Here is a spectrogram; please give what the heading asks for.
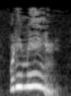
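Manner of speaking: high, far-off mocking mourner voice; a scoffing mourner, voice shot up high; incredulous mourner. Mourners voiced reacting to Jesus.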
